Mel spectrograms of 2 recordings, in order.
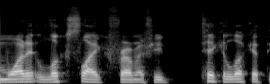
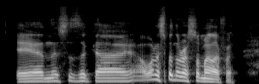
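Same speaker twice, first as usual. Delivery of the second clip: quick, rushed, glossed-over, higher-pitched delivery; 5 semitones higher than usual. Imitating how Poison Ivy says the line: rushing through like Poison Ivy. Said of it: "she kinda rushes through it".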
